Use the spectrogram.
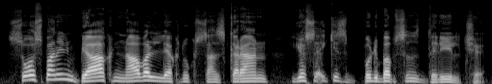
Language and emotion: Kashmiri, neutral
